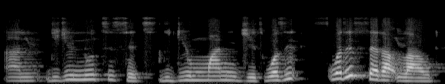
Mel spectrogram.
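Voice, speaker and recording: A woman's voice: mid-range voice, moderate pace. A woman hosting a podcast interview, chatty and often finishing her guest's sentences. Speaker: podcast host.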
